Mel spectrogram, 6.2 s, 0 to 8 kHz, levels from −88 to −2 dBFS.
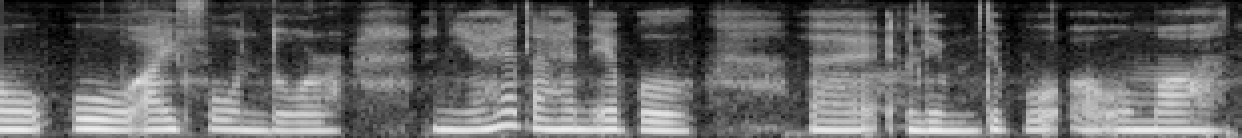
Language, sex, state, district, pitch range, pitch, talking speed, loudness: Mizo, female, Mizoram, Aizawl, 185-205 Hz, 195 Hz, 165 wpm, -15 LUFS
